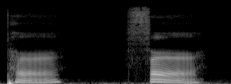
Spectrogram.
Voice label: "purr" "fur"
